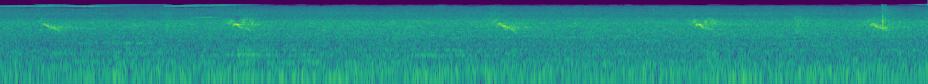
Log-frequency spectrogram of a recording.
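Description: Street traffic passing under a steady outdoor noise, with a bird giving short, high, falling chirps about once a second.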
